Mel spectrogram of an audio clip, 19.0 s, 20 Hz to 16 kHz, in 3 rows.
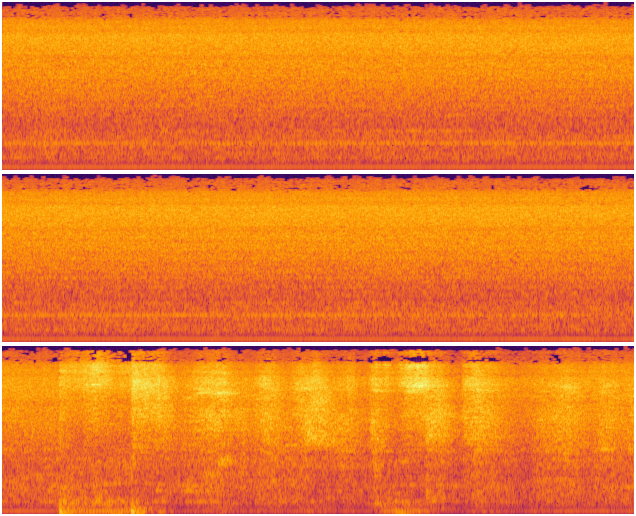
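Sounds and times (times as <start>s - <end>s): vacuum cleaner motor running: 0.0s - 18.9s.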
